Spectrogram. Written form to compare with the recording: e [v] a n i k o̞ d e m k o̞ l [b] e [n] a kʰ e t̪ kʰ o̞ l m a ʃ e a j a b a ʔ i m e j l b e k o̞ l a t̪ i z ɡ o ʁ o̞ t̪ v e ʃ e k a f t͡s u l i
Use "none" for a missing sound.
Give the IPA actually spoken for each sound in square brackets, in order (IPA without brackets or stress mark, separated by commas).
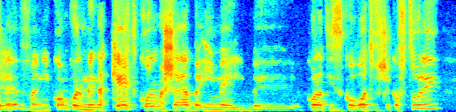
v, m, n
